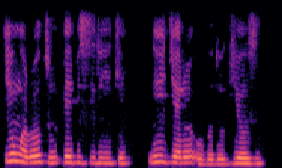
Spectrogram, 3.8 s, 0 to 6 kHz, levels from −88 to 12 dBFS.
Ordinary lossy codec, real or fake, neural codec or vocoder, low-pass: none; real; none; 5.4 kHz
